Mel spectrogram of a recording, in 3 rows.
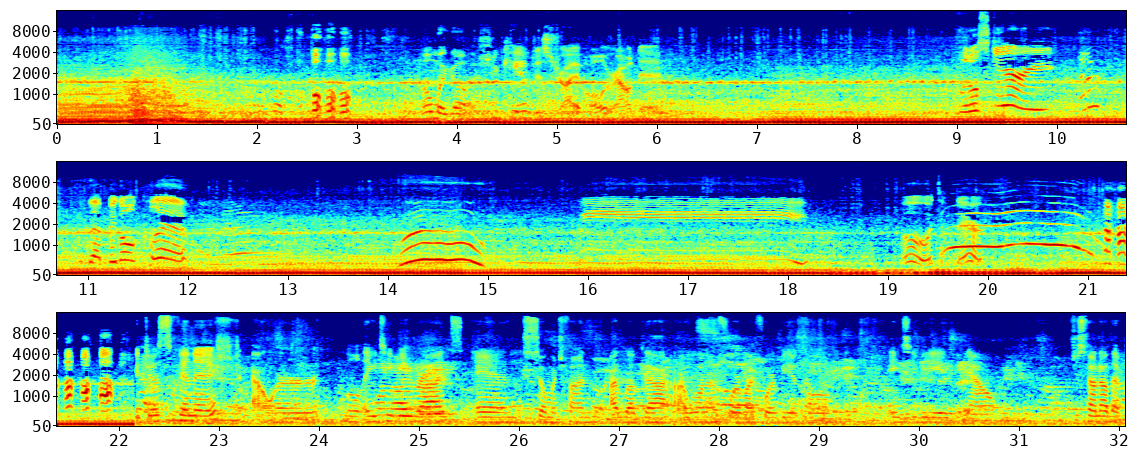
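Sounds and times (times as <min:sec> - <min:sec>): utility vehicle engine running: 0:00.0 - 0:22.2
people exclaiming: 0:14.0 - 0:15.1, 0:19.2 - 0:22.2
steady high tone: 0:15.9 - 0:18.3.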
